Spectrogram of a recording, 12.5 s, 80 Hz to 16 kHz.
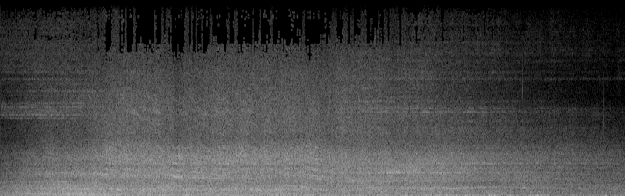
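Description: A freight train of empty car-carrier wagons hauled by a Class 92 electric locomotive passes at speed. The rushing rumble of wheels on rail builds over the first second or two, holds, then eases off as the train draws away, with a few sharp clicks of wheels over rail joints near the end.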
